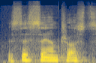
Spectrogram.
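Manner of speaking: little wispy voice, soft, slow, whispered. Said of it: "this little wispy voice".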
